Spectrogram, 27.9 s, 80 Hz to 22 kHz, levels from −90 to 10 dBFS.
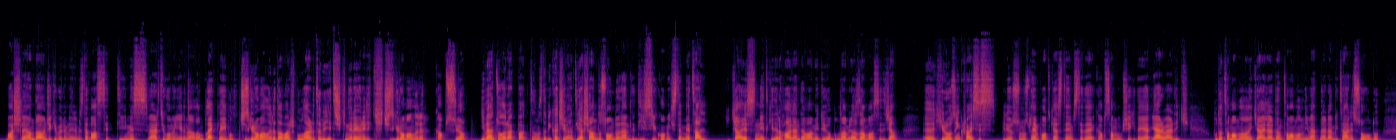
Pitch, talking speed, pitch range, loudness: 105 Hz, 140 wpm, 95-120 Hz, -32 LUFS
